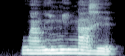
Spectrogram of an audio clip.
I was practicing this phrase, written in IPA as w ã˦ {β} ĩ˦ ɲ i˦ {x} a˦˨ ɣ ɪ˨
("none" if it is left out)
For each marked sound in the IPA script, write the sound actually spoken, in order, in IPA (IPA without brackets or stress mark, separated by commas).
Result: β, ŋ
